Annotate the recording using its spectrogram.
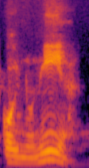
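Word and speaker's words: κοινωνία: La palabra comunión viene del griego 28:42, se pronuncia koinonía, entonces también puede traducir sociedad, participación.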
